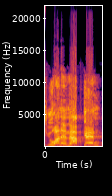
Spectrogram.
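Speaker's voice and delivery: high, loud order call; taco vendor. Acted. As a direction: sing out the order. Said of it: "So he goes".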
